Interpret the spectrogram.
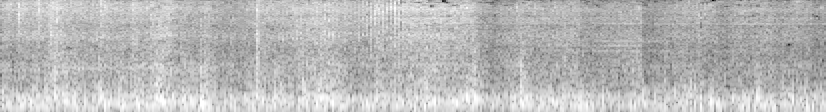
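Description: Passenger train running along the track: a steady rumble of wheels on rails, with scattered clicks from the rail joints.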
